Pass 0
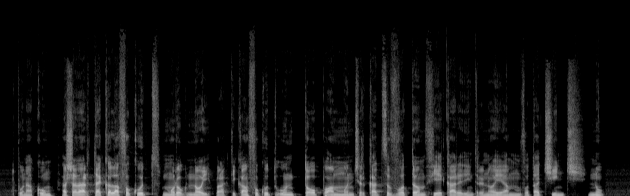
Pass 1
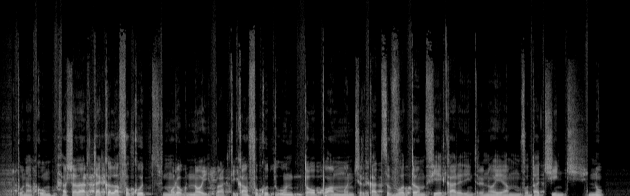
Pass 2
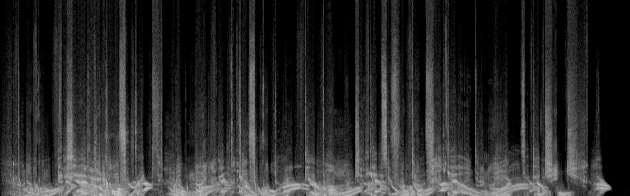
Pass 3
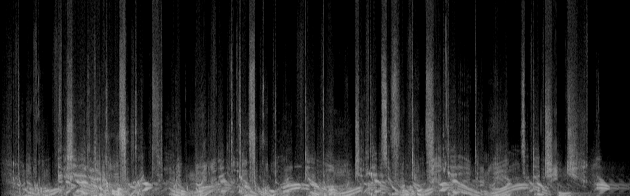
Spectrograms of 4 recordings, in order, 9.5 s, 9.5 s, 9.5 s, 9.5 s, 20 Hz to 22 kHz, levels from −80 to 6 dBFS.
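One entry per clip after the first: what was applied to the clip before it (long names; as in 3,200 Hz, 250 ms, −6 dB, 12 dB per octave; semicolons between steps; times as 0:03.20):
background raised ahead of every attack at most 65 dB per second; level −3.5 dB
leveller curve on the samples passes 3; all-pass dispersion lows, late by 134 ms, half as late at 420 Hz; ring modulator whose carrier an LFO sweeps 640 Hz, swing 80%, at 0.89 Hz; level −2.5 dB
delay with a low-pass on its return 146 ms, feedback 64%, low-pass 2,300 Hz, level −17 dB; level −4 dB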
